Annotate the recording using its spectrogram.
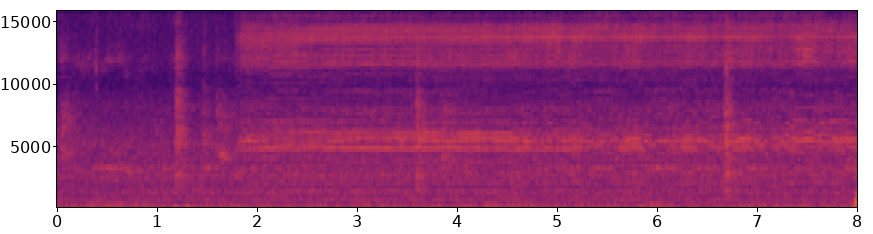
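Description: Pen-style permanent-makeup tattoo machine buzzing steadily while it is worked along an eyebrow.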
